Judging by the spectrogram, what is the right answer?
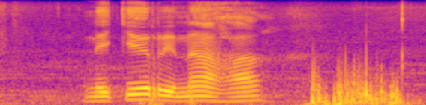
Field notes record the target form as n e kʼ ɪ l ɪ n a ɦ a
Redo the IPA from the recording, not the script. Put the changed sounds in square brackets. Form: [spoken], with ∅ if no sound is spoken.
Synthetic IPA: n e kʼ ɪ [r] ɪ n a ɦ a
